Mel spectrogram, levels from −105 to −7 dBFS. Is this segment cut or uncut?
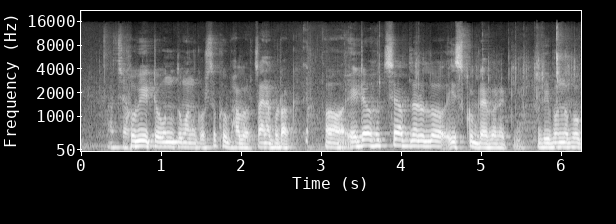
cut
